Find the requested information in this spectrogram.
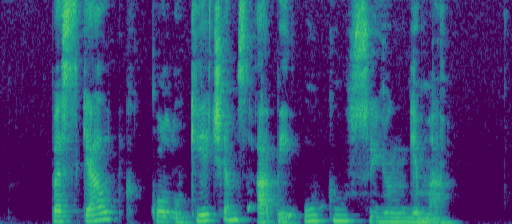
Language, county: Lithuanian, Marijampolė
